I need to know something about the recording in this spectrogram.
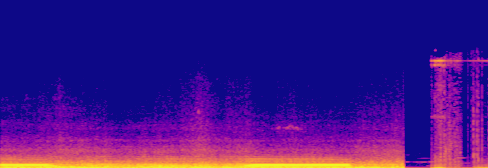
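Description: Modified Honda Wave underbone motorcycle being ridden at a steady speed: the single-cylinder engine's even note under heavy wind noise on the microphone. It cuts off suddenly about five seconds in, followed by a few sharp clicks.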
